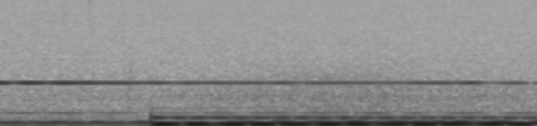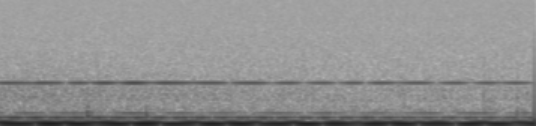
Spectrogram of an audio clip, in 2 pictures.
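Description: Meditative drone music of sustained, singing-bowl-like ringing tones: a steady high tone, joined about a second and a half in by a deep tone that pulses about three times a second.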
